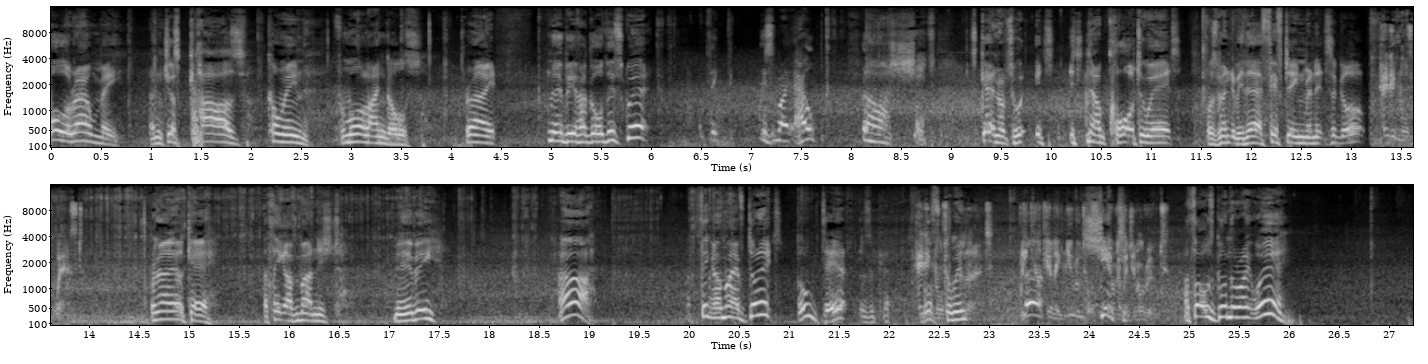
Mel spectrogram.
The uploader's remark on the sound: Live From A Freezing Wet Piss-filled Underpass in Northampton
